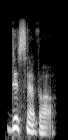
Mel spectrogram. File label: "dissever", Indian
